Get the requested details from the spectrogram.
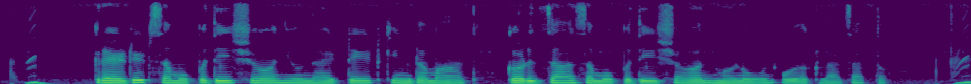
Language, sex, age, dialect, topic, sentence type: Marathi, female, 18-24, Southern Konkan, banking, statement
